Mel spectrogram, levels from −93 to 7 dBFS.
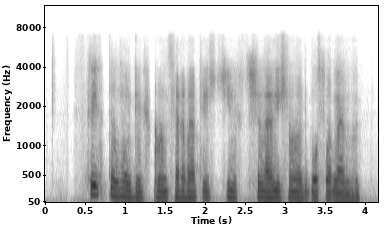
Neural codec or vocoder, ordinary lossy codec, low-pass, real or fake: codec, 16 kHz, 0.5 kbps, FreqCodec, smaller model; MP3, 64 kbps; 7.2 kHz; fake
